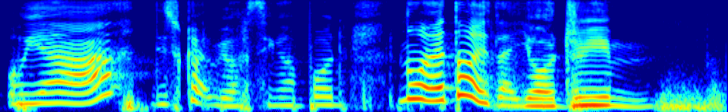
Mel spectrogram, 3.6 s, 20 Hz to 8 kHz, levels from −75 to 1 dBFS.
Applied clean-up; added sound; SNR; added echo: none; none; none; none.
